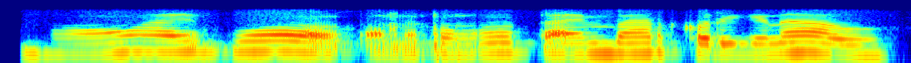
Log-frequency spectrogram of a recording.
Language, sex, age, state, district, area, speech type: Odia, female, 60+, Odisha, Angul, rural, conversation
